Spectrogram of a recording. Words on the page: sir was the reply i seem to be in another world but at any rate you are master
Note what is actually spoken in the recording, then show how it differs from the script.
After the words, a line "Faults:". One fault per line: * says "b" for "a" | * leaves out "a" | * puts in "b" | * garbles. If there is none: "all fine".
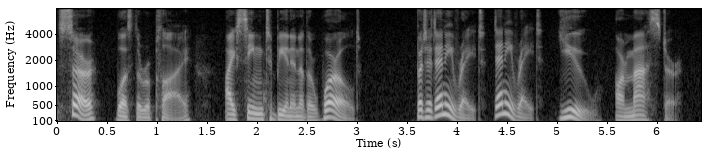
sir was the reply i seem to be in another world but at any rate any rate you are master
Faults:
* puts in "any rate"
